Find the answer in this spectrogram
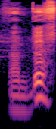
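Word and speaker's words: bœufs: مثلا ان بوف دي بو على مارك دي بلوريال هي دي اس ولكن في النطق كتختلف. ان بوف هو ذكر البقر الجل دي بو.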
